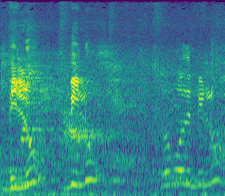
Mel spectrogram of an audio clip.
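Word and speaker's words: 秘鲁: O sea, Perú en chino se pronuncia algo así como Bilú.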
